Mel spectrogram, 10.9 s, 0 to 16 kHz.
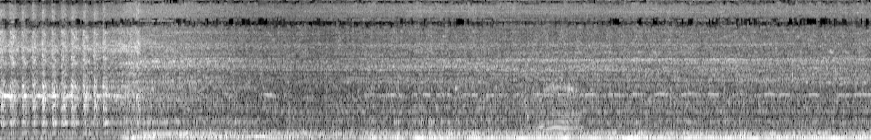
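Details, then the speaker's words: Volvo Penta 4.3 V6 boat engine, after clearing failed sound-shield foam and reinstalling the cleaned flame arrestor, started with no throttle: brief crank, then steady, even low idle with no misfire. Normal start and idle. "already sounds a little better and we're gonna have to see what it does whenever you throw up I didn't use any throttle or anything to start it"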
